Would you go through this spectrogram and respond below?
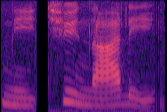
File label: where R U going, mandarin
